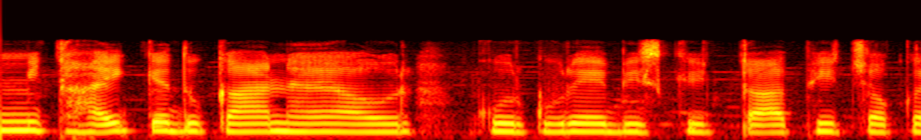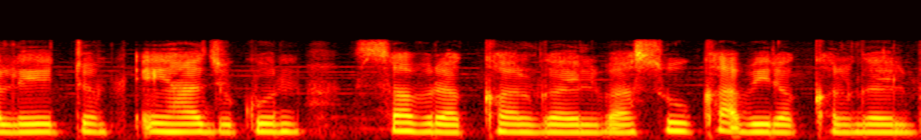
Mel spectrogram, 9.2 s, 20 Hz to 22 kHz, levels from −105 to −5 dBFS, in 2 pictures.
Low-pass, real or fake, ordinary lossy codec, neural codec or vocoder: none; real; none; none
